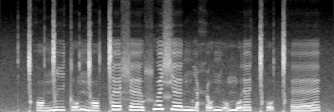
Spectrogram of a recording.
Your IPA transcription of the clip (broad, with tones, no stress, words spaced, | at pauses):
ǀʰɔ˨ŋ͡ǀi˧to̰˦ŋ͡ǀɔ˨ ǀɛ˦ɬɛː˧ sʷæ˦ɕɛː˧ŋ͡mi˨ ħo̰˦ɲo̰˨˦ mo̰˧ɾɛ˦˨ǀʰo̰˦ǀʰɛː˨˦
